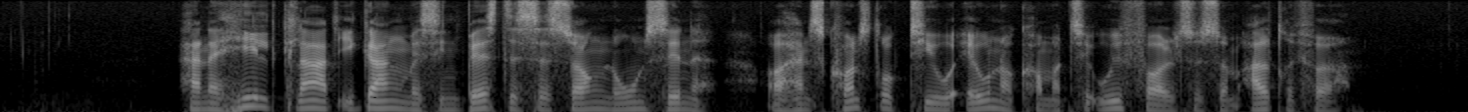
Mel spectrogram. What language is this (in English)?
Danish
